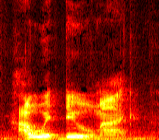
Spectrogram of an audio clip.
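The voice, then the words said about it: Bad put-on Southern accent. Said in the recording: “worst southern accent I've ever... I'm gonna talk in it for the entire podcast”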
